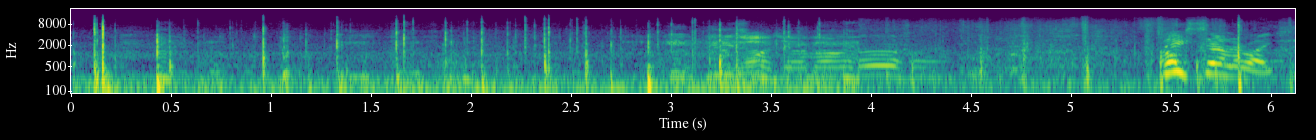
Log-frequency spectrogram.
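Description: Quick footfalls of football boots on grass as a player steps rapidly through a speed ladder: a run of short, irregular taps. Faint voices talk in the background around the middle and again near the end.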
